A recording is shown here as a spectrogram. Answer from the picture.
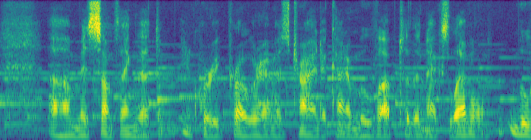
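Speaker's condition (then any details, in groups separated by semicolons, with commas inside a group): No condition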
